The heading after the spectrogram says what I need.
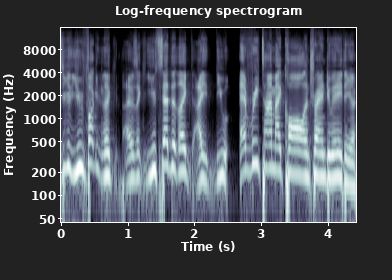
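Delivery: angry, exasperated rant, high and loud.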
